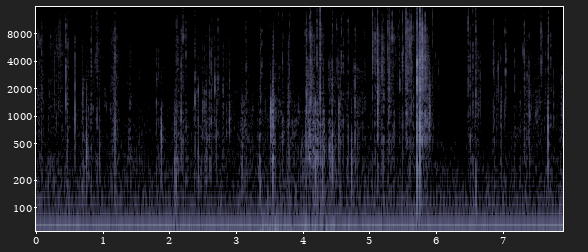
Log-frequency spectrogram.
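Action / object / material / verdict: scrape / paper tea bag pouch / paper / none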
